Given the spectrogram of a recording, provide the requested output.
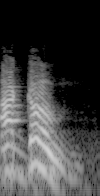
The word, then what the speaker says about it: agon: It is the Greek word "agon," spelled A-G-O, long O.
